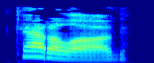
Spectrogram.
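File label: "catalog(ue)", British English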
